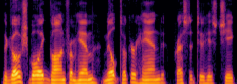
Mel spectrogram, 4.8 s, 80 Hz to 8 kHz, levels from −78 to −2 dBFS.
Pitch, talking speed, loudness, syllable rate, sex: 120 Hz, 190 wpm, -17 LUFS, 3.9 syllables/s, male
